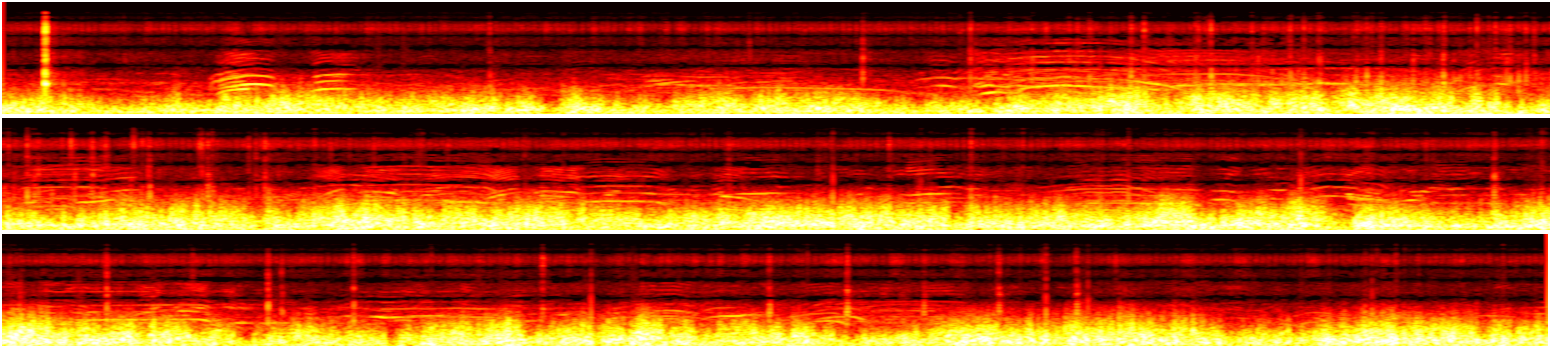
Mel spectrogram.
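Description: Young girls shout and cheer from a distance.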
